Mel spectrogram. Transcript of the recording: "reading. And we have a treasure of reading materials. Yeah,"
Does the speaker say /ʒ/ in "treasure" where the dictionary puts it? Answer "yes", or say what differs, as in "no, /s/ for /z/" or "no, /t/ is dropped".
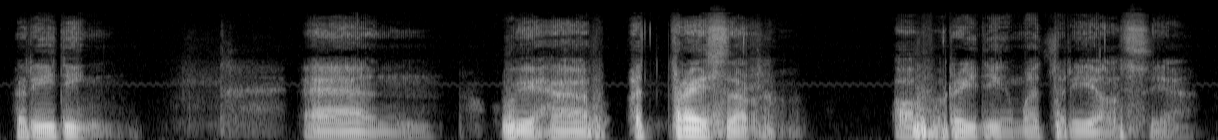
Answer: no, /s/ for /ʒ/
